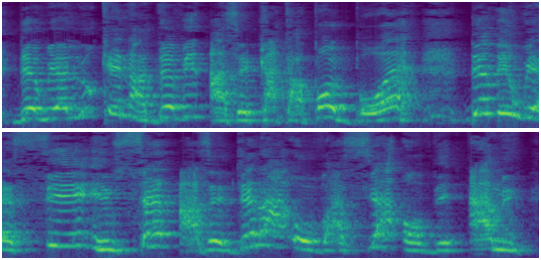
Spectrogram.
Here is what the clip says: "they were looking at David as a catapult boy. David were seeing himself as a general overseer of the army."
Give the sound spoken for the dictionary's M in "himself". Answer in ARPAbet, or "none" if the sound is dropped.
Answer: M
